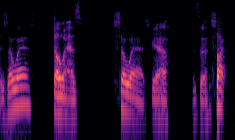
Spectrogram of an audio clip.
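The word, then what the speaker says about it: psoas: you say zoez soaz so ass yeah that's a spot right beside your body silent p so as so as it's a it's a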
